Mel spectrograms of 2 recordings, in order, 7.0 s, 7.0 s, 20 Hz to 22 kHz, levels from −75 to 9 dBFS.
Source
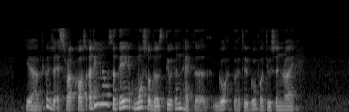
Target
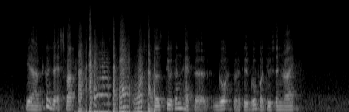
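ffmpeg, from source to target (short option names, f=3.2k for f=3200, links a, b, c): -filter_complex "[0:a]asettb=1/sr,asplit=3[a][b][c];[a]atrim=end=1.494[d];[b]atrim=start=1.49:end=3.1,asetpts=PTS-STARTPTS,afade=t=in:d=0.004:c=qsin,afade=t=out:st=1.606:d=0.004:c=qsin,aeval=exprs='abs(val(0))':c=same[e];[c]atrim=start=3.096[f];[d][e]acrossfade=d=0.004:c1=hsin:c2=qsin[g];[g][f]acrossfade=d=0.004:c1=qsin:c2=hsin,adynamicsmooth=sensitivity=7.5:basefreq=950"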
